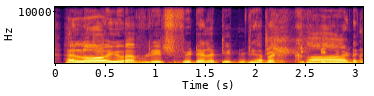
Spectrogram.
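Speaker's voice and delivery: hammed-up Indian phone agent; Indian accent. Comic plays a debit card call center agent, mock Indian accent. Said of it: "use that accent".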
